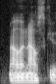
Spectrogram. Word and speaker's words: Malinowski: And what happened, this is just not my theory, it's the theory of the Malinowski is how I pronounce it,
